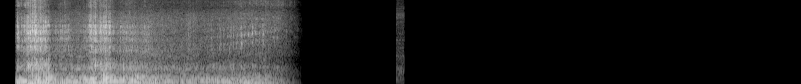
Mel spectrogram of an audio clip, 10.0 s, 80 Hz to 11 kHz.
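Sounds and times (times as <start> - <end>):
car engine revving: 0.2 - 3.8.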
